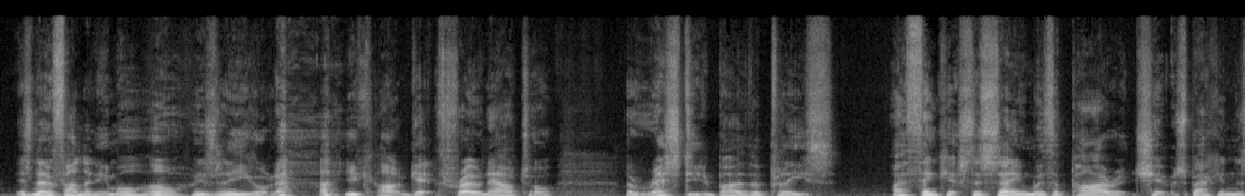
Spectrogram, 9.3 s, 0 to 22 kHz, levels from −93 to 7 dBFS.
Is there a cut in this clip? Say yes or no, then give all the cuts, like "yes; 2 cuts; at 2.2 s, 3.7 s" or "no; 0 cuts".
no; 0 cuts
